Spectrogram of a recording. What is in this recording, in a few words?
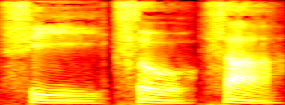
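"thithotha", concatenated syllables; Affixing experiment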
